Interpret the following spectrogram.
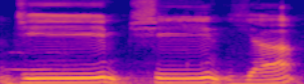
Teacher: জিম, শিন, ইয়া জিহ্বার মধ্যখান তার বরাবর উপরে তালুর সঙ্গে লাগবে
